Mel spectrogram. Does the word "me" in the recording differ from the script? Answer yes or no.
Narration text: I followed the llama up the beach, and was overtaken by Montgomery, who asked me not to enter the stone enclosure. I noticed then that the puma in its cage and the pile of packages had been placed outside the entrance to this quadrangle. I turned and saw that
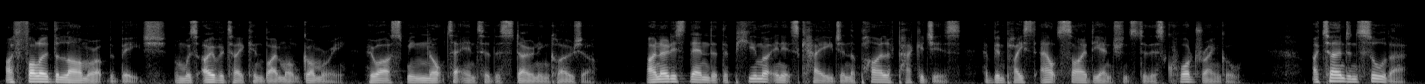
no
